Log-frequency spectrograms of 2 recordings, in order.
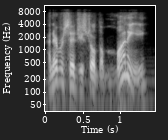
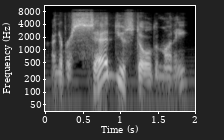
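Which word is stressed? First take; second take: money; said. First: The word "money" is stressed. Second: The word "said" is stressed. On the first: Something other than money might have been stolen. "Implies maybe you stole something else" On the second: It might have been written rather than said. "That implies I might have written about it"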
